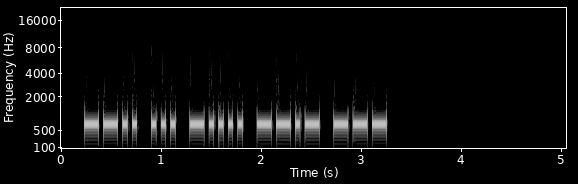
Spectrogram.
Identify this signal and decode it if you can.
Morse code, heard as a keyed tone, about 25 wpm, 700 Hz. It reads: ZS6QO
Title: DXCC-100 Call Signs - 5 Characters - Repeated 3x - 25wpm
